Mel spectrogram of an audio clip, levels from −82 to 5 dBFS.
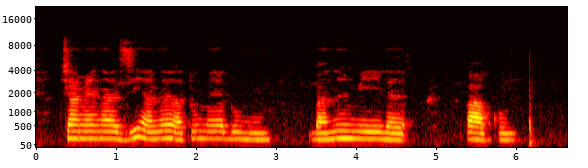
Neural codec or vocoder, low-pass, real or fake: none; 9.9 kHz; real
